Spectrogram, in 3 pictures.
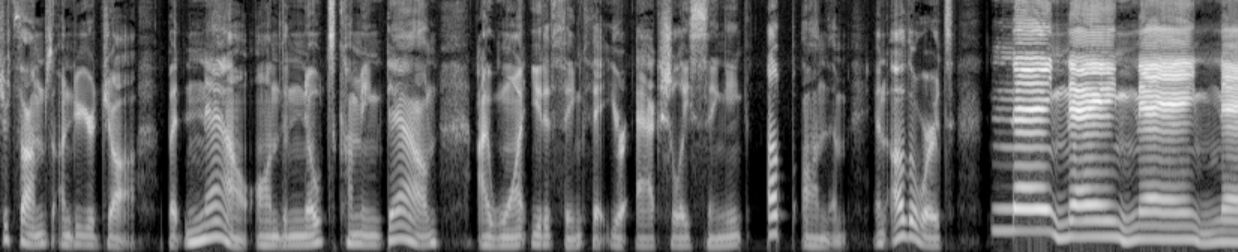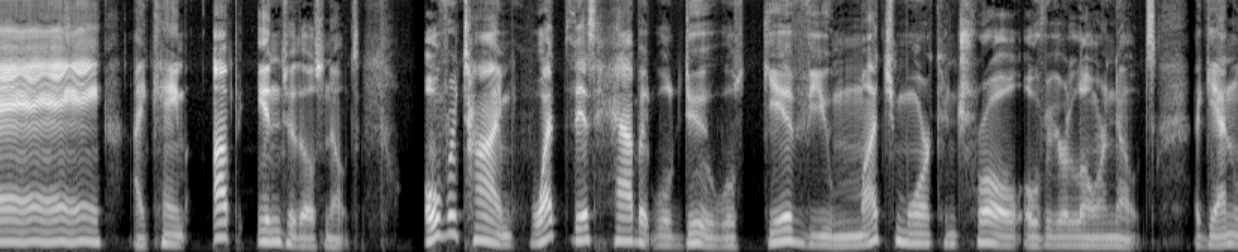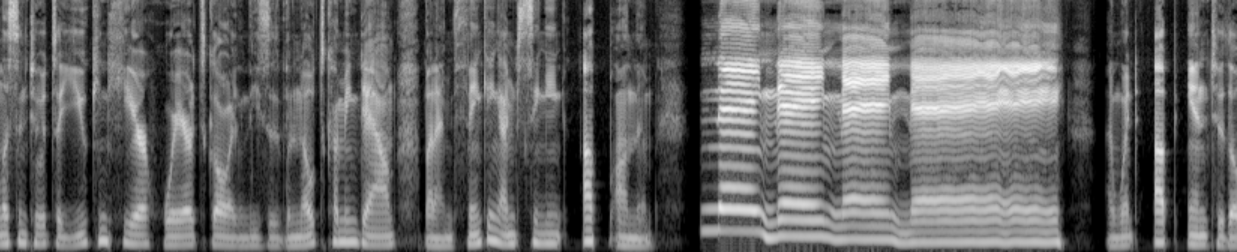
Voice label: instructions for exercise male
